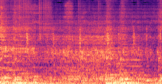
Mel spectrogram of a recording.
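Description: Soundtrack music from an animated racing film, mixed with vehicle sound effects.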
